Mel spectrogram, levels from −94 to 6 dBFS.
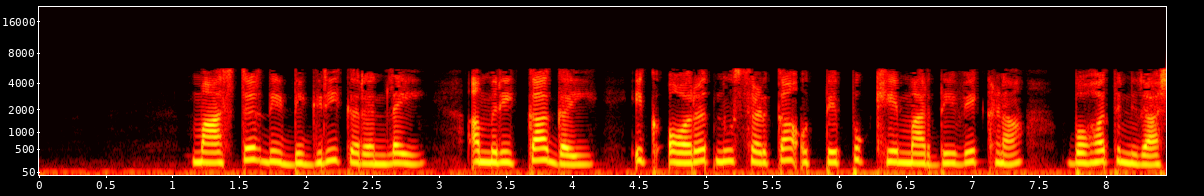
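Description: Heavy MP3 compression is the likely cause of the damage running through the whole speech clip. Starved of bits, which fits a very low rate of around 32 kbps, the encoder discards everything above 5.6 kHz and drops weaker frequency lines that then flicker in and out between frames. The result is plainly audible: dull, band-limited speech with a watery, swirling texture, metallic chirping on s sounds, and softened, smeared consonant attacks.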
